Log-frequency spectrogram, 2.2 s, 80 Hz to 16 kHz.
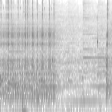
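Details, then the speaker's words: Hummingbird heartbeat: a very fast, buzzing train of tiny beats at about 1200 beats per minute. "Пульс колибри составляет 1200 ударов в минуту,"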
